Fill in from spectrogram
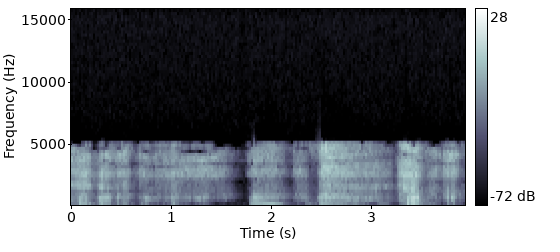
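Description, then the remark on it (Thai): A person imitates the labored, gasping breathing of a COVID patient whose lungs cannot take in oxygen: a series of harsh, strained breaths with a moaning edge, fairly loud, broken by one brief pause, with no talking. “โอ้แล้วหายใจแบบนี้นะเพราะว่าปอดมันไม่รับออกซิเจนอ่ะ มันเสียสูญเสียเนื้อปอดเนี่ยทรมานมากเลยหายใจ”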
